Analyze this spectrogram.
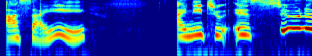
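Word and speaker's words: açaí: So like my example, if I learned aai instead of asai, I need to as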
